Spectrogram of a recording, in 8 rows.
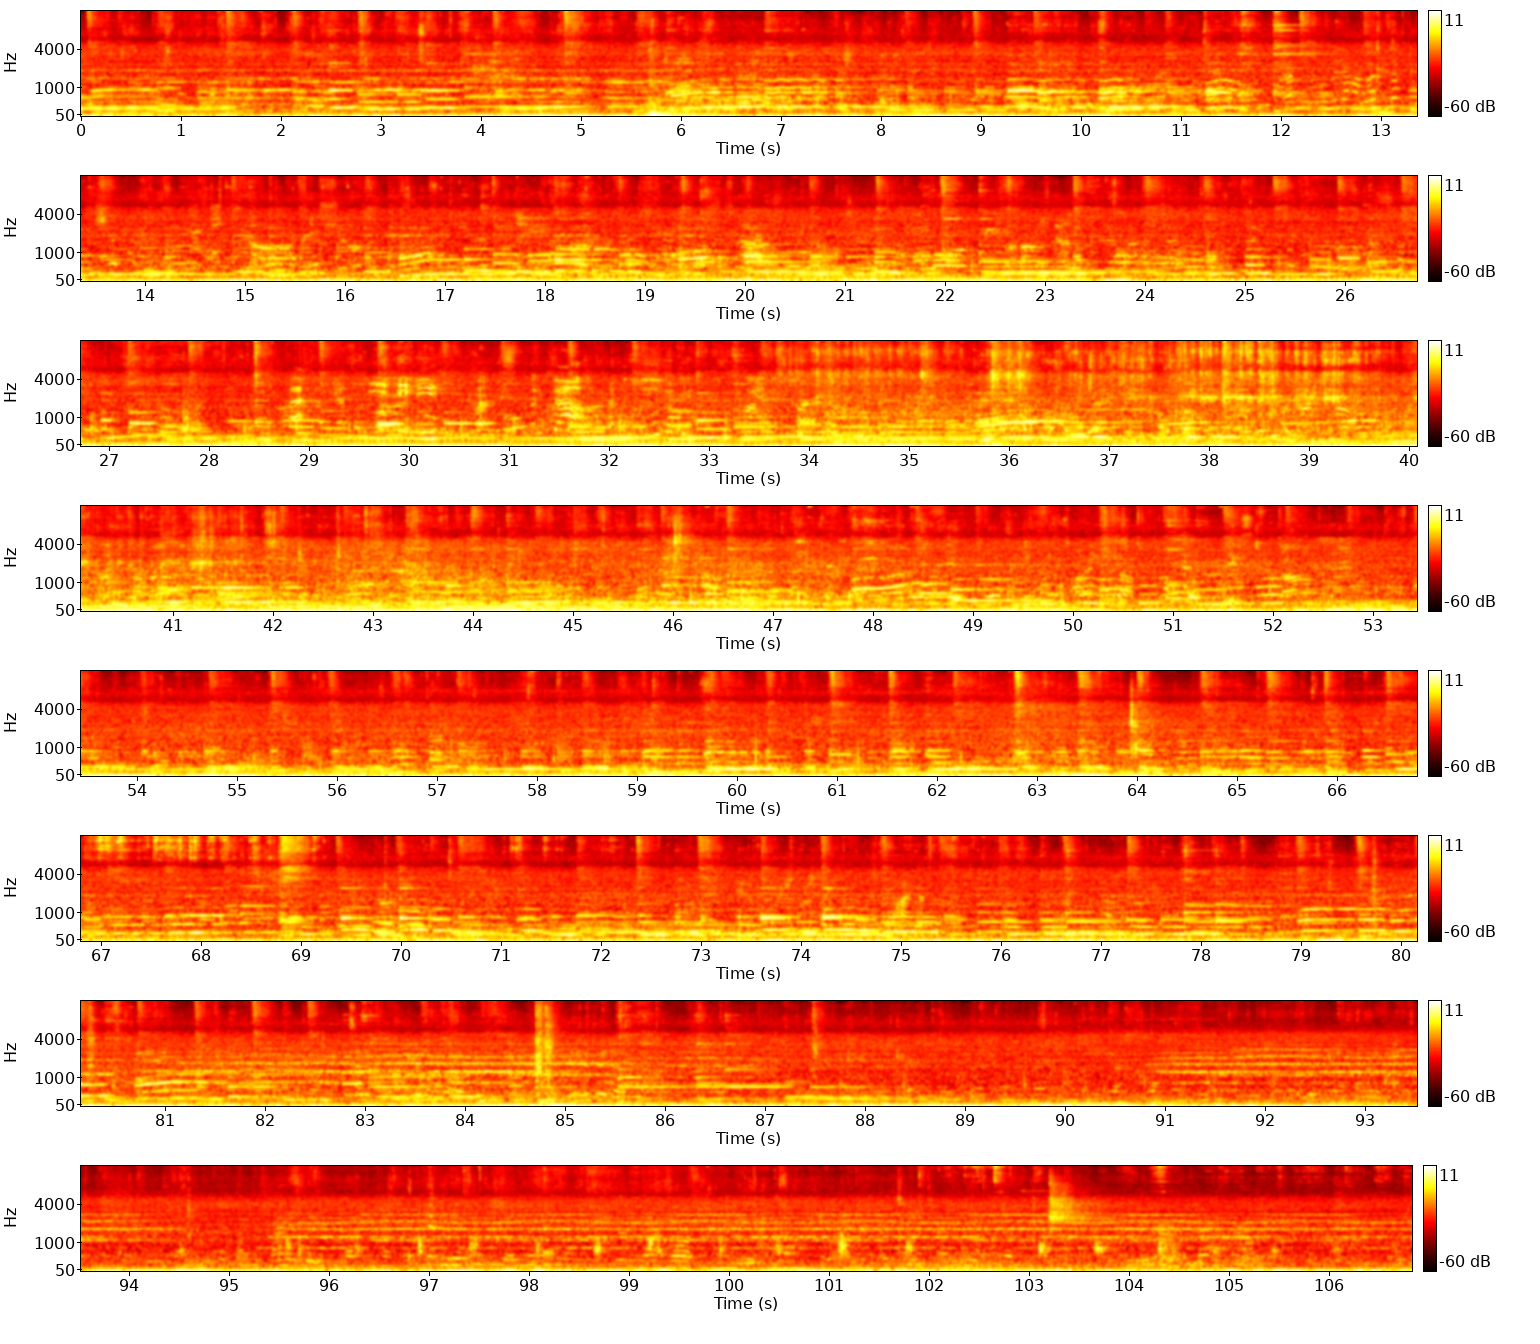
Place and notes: cologne, mittelstraße, street musician
In Colognes noble boutique shopping street an old street musician playing blues guitar and hi hat surrounded by the daily life city noise of passengers and diverse traffic.
soundmap nrw - social ambiences and topographic field recordings
7 November 2011, 17:42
